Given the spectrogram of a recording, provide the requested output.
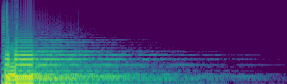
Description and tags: Okay, thats not as sine-ish as the name says. Just put a bunch of reverb together and lets see what happen.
